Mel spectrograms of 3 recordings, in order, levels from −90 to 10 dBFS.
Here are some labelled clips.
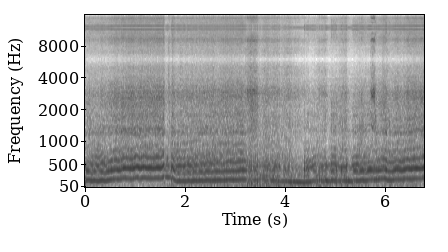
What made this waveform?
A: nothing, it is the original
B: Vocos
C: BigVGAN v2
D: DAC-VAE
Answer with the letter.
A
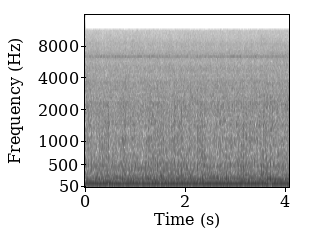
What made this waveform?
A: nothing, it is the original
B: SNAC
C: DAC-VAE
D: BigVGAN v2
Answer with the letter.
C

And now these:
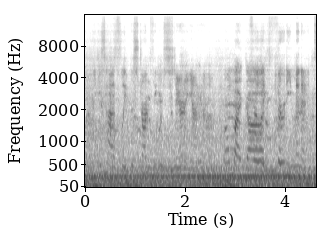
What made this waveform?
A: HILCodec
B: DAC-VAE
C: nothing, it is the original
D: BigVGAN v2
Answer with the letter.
B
